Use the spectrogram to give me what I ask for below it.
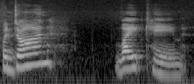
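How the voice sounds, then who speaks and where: A youth ministry storyteller reads a children's picture book aloud very slowly in a slightly high voice. She's expressive and musing, as though wondering aloud with young listeners.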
